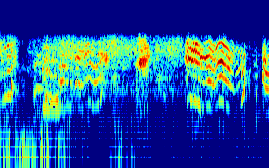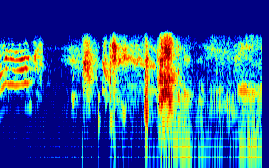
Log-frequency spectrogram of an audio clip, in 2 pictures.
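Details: House dog reacting to a brush with strange noises: separate bursts of tremulous, rapidly oscillating whines and yips, some loud and strained, with short silences between phrases.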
